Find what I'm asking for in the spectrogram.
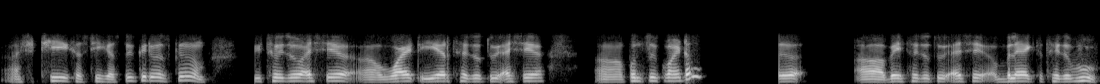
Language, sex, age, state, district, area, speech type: Kashmiri, male, 18-30, Jammu and Kashmir, Bandipora, rural, conversation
